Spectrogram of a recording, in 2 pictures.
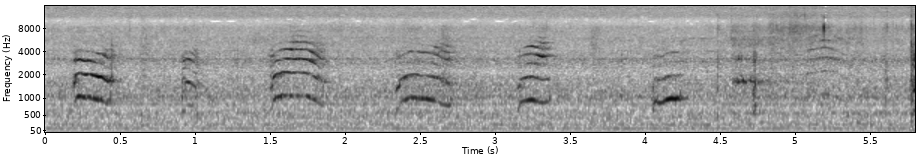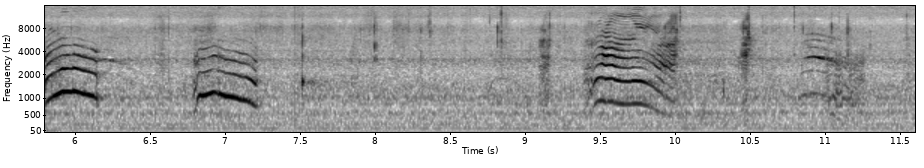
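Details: Week-old rescued kittens, named Cookie and Nan, fostered indoors with umbilical cords still on, cry in a run of high arched mews, some rising and falling sharply, with a few clicks and handling noises over a constant low hum.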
